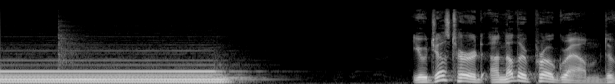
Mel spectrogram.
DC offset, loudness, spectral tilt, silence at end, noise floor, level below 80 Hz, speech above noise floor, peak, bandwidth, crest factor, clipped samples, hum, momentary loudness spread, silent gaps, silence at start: under 0.1%; -15 LUFS; -7 dB/octave; 0 s; -61 dBFS; -38 dBFS; 46 dB; -2 dBFS; 13.5 kHz; 14 dB; under 0.1%; none; 7 LU; none; 0 s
